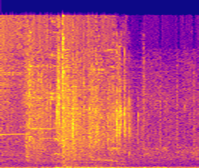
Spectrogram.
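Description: The Reaver Shot, a ballistic iron mace weapon in a medieval-themed Doom game, fires with a dense booming blast and mechanical rumble, loud and sustained over heavy low-end game noise.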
